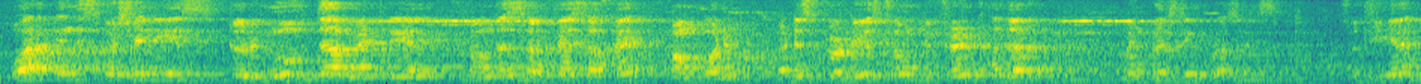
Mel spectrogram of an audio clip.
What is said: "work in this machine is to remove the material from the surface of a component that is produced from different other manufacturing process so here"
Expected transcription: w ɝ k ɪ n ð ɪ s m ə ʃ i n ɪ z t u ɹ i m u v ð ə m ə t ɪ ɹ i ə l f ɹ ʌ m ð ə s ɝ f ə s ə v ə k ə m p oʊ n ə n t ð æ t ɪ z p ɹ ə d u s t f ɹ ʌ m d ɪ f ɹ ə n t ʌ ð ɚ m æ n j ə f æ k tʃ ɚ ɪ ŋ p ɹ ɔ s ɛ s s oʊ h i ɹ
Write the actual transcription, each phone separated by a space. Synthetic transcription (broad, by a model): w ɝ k ɪ n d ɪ s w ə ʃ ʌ n ɪ z t u ɹ i m u v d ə m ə t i ɹ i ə l f ɹ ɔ m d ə s ɝ f ə s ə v ə k ə m p oʊ n ə n t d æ t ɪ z p ɹ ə d u s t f ɹ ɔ m d ɪ f ɹ ə n t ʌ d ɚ m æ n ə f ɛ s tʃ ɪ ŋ p ɹ ɔ s ɛ s s oʊ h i ɹ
